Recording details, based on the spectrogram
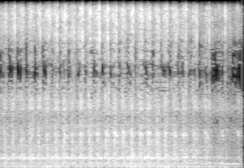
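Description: A sewing machine runs steadily while stitching fabric, its rapid, even mechanical chatter repeating in a fast rhythm close up, with no talking over it.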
